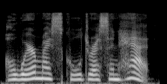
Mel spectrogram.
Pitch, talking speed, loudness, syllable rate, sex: 235 Hz, 250 wpm, -16 LUFS, 4.9 syllables/s, female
